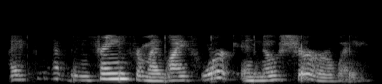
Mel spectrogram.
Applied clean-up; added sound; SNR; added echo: neural mask model DeepFilterNet 3.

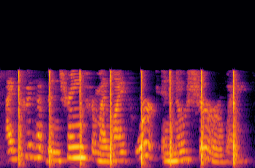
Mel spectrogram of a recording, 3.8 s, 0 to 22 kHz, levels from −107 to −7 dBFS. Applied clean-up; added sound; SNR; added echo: classical method WPE with log-MMSE.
